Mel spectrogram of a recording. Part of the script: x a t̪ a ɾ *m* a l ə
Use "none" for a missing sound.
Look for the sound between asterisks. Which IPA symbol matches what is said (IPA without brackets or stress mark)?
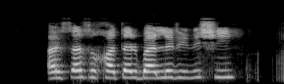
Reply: b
